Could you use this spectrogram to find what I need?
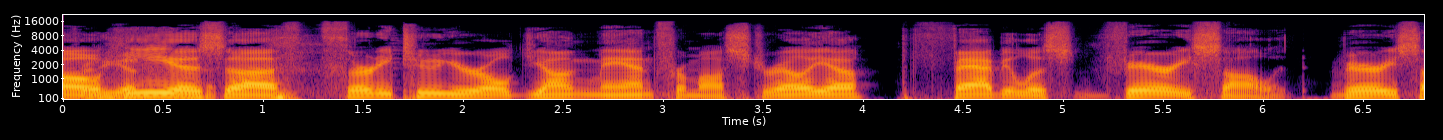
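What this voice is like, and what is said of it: Usual voice. Nothing is said of it.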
